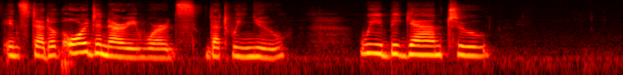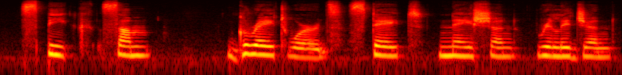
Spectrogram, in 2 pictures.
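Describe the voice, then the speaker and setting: A woman interpreting a formal courtroom statement into English, measured and halting, correcting herself as she goes. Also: medium pitch, steady tone.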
